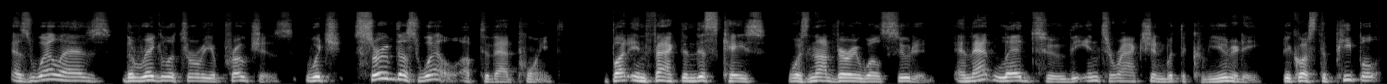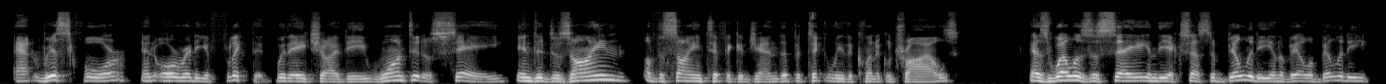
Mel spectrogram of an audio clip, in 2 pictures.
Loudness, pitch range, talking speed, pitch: -19 LUFS, 140-175 Hz, 150 wpm, 155 Hz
